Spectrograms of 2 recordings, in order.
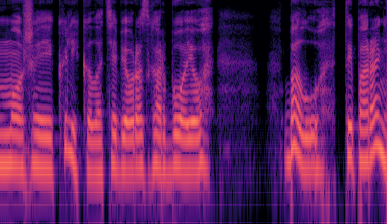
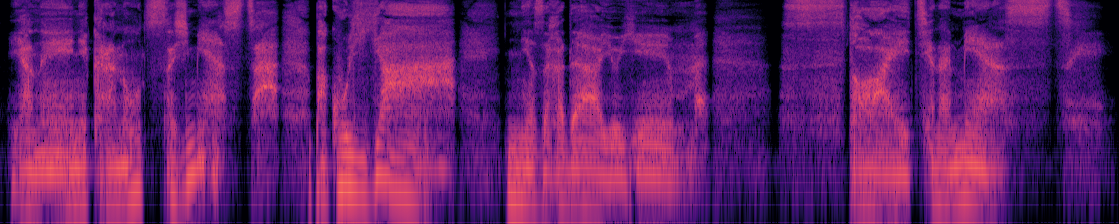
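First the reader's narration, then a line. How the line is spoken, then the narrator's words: Hissing. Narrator (Belarusian): сыкнуў Каа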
